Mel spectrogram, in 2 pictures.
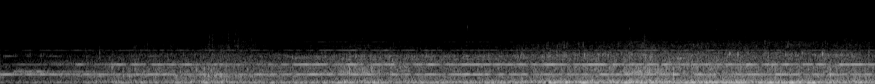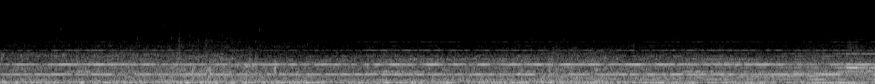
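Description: Singing bowl ringing with a steady, sustained tone and a higher overtone, over a low rumble that swells louder through the first half, with a few faint clicks.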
